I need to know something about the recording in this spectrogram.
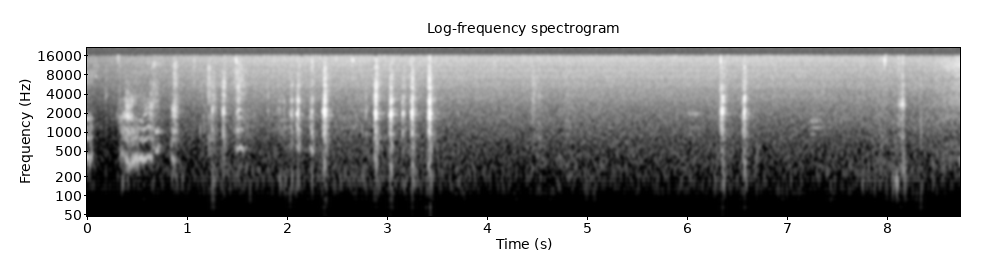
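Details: Indoors, a female cat reacts to laser light with dolphin-like noises: a quick string of crisp clicks and faint squeaky chirps, growing sparse, with a soft rustle at the start.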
